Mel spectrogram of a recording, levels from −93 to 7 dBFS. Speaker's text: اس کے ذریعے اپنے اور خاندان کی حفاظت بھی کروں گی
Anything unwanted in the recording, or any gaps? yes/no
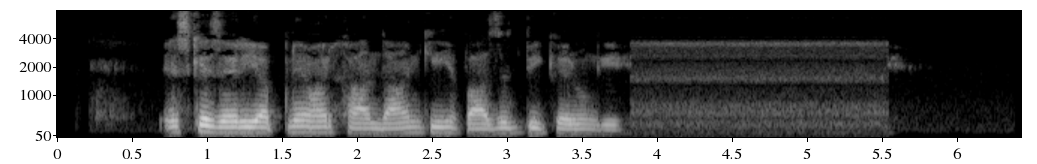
no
